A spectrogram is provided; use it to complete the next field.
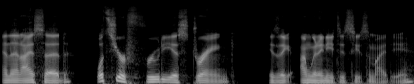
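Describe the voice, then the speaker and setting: The voice has vocal fry and lively intonation at a moderate pace, in a dry, close sound with no echo. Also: man. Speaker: streamer. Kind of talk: casual chat. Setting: live stream.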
